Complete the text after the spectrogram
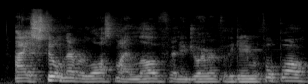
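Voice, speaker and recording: A man talks at a fairly high pitch with fairly even intonation. The room echo is audible and there is noticeable background noise. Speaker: podcast co-host and youth football coach. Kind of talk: casual chat. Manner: loud.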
